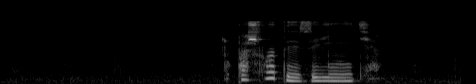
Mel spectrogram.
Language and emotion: Russian, angry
